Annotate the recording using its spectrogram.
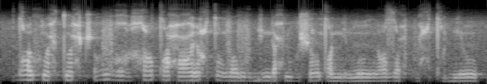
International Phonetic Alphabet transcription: dˤ i xʷ ɑ̃ ħ tʷ ɑ̃ ħ t͡ʃʼ ɔ̤ v ɔ̤ ʁʷ ɑ̤ χ u tˤ ɜ ħ ʕ ĩ ħ tˤ ĩ v ɔ v ṳ bʲ ʊ mʲ ɔ ħ m ɔ̤ ʃ ũ tˤ ɜ mʲ ɜ m ũ ŋ ɑ zˤ u ħ p ṳ ħ tˤ ṳ bʲ ũ

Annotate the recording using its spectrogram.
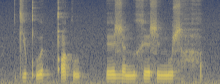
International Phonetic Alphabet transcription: tʲ ɛ kʷʼ ɛ | qʼ ʌ k u | e ɮ ɛ ŋ ɯ x e ɬ i ŋ u ɬ a̤ h a̤

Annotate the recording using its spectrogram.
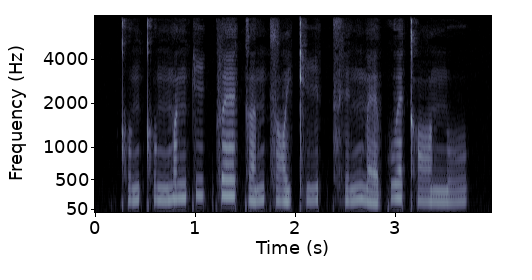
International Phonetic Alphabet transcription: kʰ ʊ˨˥ ŋ kʰ ʊ˧ ŋ m ɐ˥ ŋ k iː˥ k̚ f ɛː˥ k ɐ˨˥ n t͡s ɔː˨ j kʰ iː˨˥ t̚ t͡sʰ ɪ˨˥ ŋ m ɛː˨˩ kʷ ɛː˥ kʰ ɔː˧ n n̪ uː˨˧

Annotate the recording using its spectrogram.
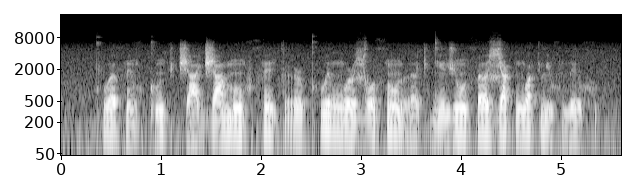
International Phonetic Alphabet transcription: kʷʰ ɜ˧˩ θ ẽ˩ xʷ kʷʼ ẽ˨˥ k t͡ʃ a˩ d͡ʒ a˨˥ m õ˨˥ xʷ θ ẽ˧˩ k r ə˞˩ kʷʰ e˥˧ ŋʷ ə˞˧˩ ʑ o˨˥ θ õ˥˧ r ɜ˩ t͡ʃ dʲ ẽ˧˩ ʒ õ˥˧ θ ɜ˥˧ ʑ a˥˧ k ŋʷ a˥˧ k lʲ e˩ xʷ m e˩ xʷ

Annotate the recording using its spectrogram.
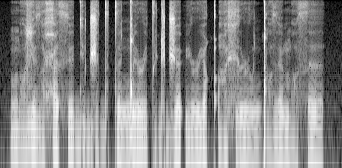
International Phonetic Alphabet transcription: m ɔ̤ z ʏ ð ɔ̤ ħ ə θ ʏ d̪ y d͡ʒ ə̤ d̪ ə̤ t̪ ə ŋ͡ǃ ʏ ɹ ʏ t̪ ə̤ ɖ ə̤ d͡ʒ œ ʔ y ɹ y qʼ ɔ̤ xʲ ʊ ɹ ʊ ŋ͡ǃ ɔ̤ ð œ m ɔ̤ θ ə

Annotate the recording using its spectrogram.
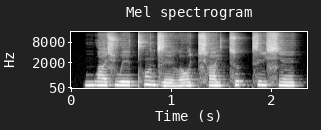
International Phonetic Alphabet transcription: m w a˧ ɕ w e˧ t̪ʰ ɔ̃˥˧ d͡z e˨˩ l ɔ˧ t͡ɕʰ a˧ j t͡s u˦ t̚ t͡s i˦ ɕ ẽ˦

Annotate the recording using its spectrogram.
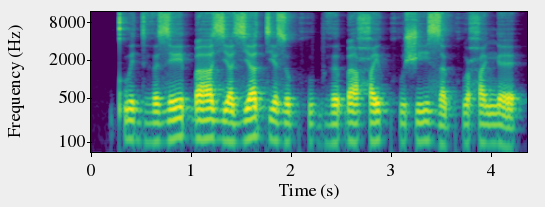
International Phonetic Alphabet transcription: kʷʼ e dʱ ə z e ɓ a zʲ a zʲ a tʲ ɐ z o kʷʰ ə bʱ ə ɓ a ħ e kʷʰ ə ʃ i z a kʷʰ ə ħ ɛ ŋ ɛ

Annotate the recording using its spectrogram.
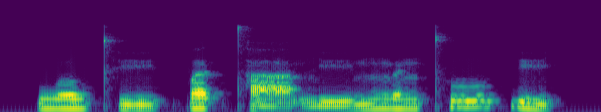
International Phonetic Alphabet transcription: w o˧ w t̪ʰ yː˨ k̚ p ɐ˥ t̚ t̪ʰ aː˨˩ n̪ yː˨˥ m ŋ ɵ˥ n t̪ʰ uː˥ k̚ yː˨ t̚

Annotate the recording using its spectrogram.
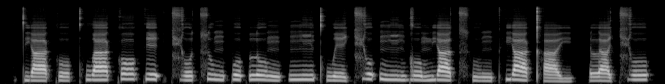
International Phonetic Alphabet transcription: t̪ j a˨˩ k o˨˩ kʰ w a˦ k ɔ˦ k e˦ ʔ t͡ɕ o˧ t͡s u˥˧ ŋ p o˦ ʔ l o˥˧ ŋ | ŋ ĩ˧ t̪ʰ w e˨˩ t͡ɕ o˦ ʔ ŋ ĩ˧ ɡ o˥˧ m j a˥˧ t͡sʰ u˨˩ ŋ pʰ j a˥˧ kʰ a˨˩ j | l a˨˩ t͡ɕ o˦

